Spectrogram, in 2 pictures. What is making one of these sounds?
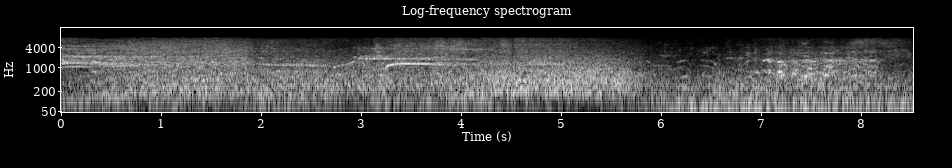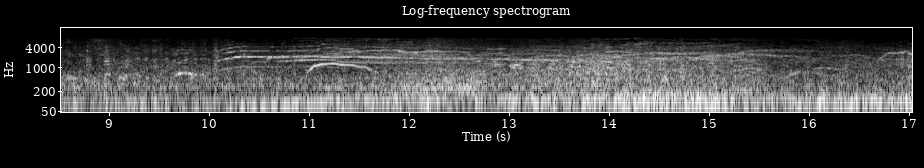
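A roller coaster rattles and roars along its track.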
